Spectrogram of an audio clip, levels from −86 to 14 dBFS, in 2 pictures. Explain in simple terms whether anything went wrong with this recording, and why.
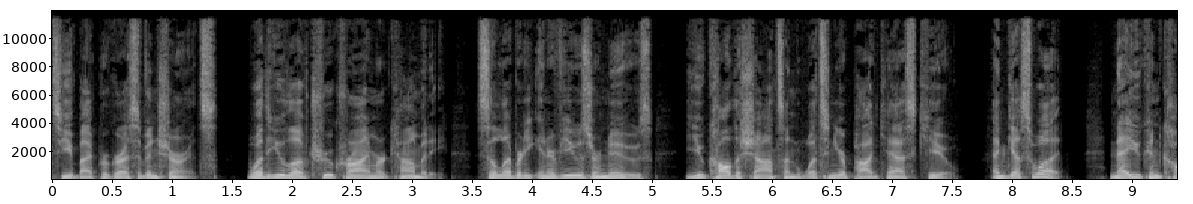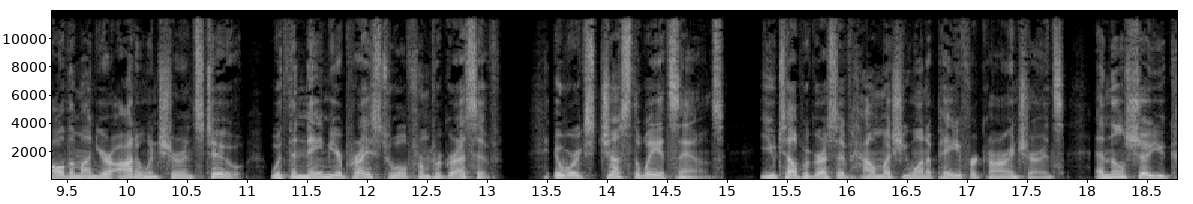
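Nothing went wrong; I hear no technical faults here.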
